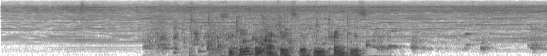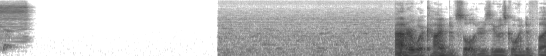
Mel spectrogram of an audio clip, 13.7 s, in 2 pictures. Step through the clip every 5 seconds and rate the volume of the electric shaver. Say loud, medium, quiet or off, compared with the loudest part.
loud, loud, off.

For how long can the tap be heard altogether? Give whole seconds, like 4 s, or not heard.
3 s.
